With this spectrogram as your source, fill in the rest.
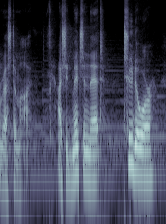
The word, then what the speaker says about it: Tudor: I should mention that two-door is spelled t-u-d-o-r and you would think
